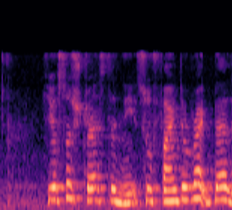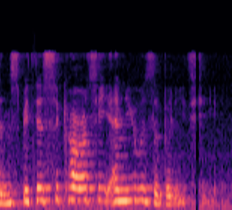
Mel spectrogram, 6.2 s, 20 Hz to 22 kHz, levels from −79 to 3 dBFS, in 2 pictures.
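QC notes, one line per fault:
3.53 to 3.55 s and 5.70 to 5.74 s, gap at a join of encoded pieces: the speech just drops out for about 28 ms and then 35 ms before picking up right where it left off. Looks like separately encoded chunks were glued together without trimming, so each one's startup delay and padded final frame stayed in as dead air. The codec smears the cut-in and cut-out, so the truly silent part is shorter than the full gap.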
